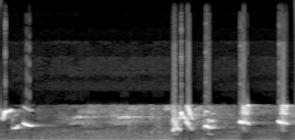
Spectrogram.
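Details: Short passage of wild oriental magpie-robin song for training caged birds: a few slurred whistles, a pause, then a quick cluster of scratchy notes and clear whistled phrases.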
